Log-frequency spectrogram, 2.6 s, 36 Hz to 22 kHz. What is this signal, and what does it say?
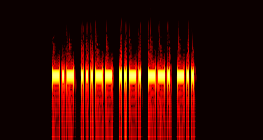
Morse code, heard as a keyed tone, about 52 wpm, 700 Hz. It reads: K3FGD
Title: USA Call Signs - 3x Character Spacing - 50wpm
